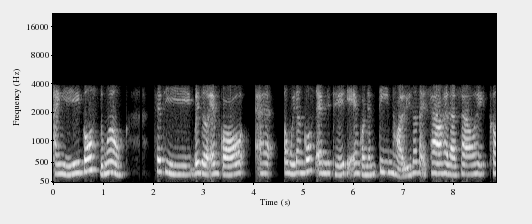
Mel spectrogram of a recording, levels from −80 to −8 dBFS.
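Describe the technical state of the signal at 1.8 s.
At 1.8 s the signal is coming out of a packet loss on an ADPCM call. From 1.72 to 1.77 s about 50 ms of audio drops out, roughly five packets, and is replaced by a hard-edged silence. The decoder's adaptive predictor and step size then no longer match the sender's. So the speech resumes slightly distorted before settling. The G.726 ADPCM line itself sounds as expected, band-limited to about 150 Hz to 3.6 kHz.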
